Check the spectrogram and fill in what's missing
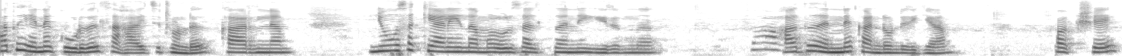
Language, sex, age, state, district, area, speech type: Malayalam, female, 18-30, Kerala, Ernakulam, rural, spontaneous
